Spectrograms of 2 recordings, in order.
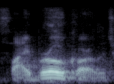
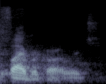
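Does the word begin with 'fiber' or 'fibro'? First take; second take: fibro; fiber. First: It is said as one word, starting 'fibro'. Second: It is said as two words, starting 'fiber'. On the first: The speaker calls it right. "It's fibrocartilage, one word" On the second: The speaker calls it wrong. "Don't say fiber cartilage"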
